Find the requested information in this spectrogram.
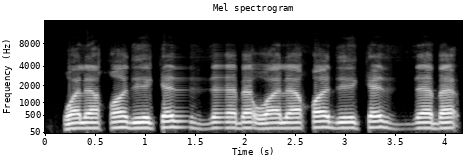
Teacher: pastikan za di hujung lidah, hujung gigi tahu. Jangan kaf tu tebal.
